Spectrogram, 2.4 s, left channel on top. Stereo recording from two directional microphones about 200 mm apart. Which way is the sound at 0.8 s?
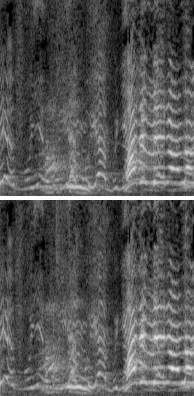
Centre (ahead or behind).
